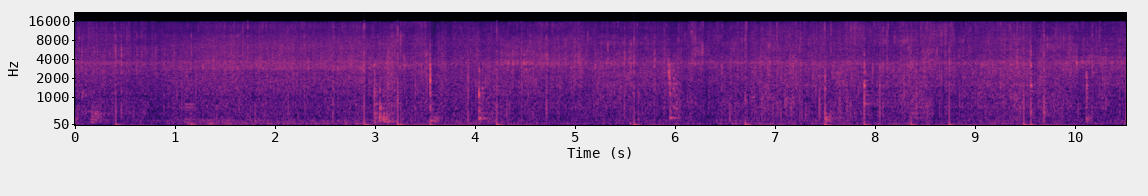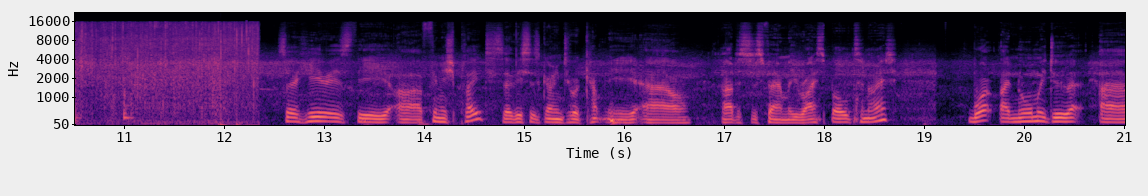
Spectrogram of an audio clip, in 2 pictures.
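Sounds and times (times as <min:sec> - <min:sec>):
mushrooms sizzling in pan: 0:00.0 - 0:12.4
wooden spoon stirring: 0:03.0 - 0:12.4.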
